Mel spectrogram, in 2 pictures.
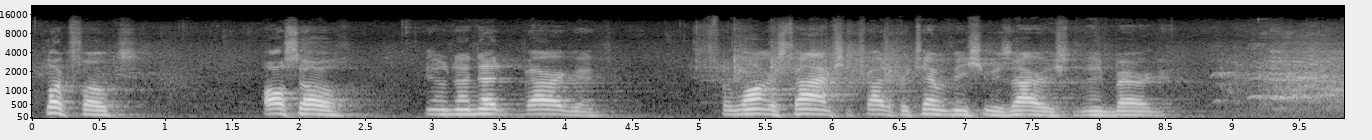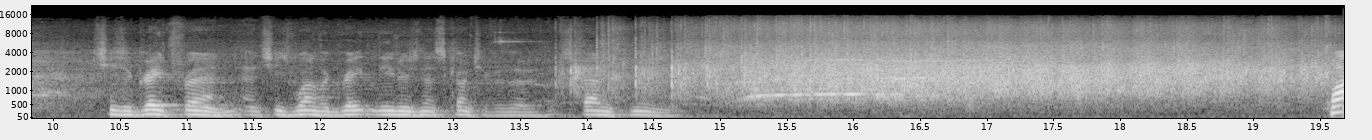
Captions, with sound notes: Look, folks, also, you know Nanette Barragán -- for the longest time, she tried to pretend with me she was Irish with the name Barragán. (Laughter.) She's a great friend, and she's one of the great leaders in this country for the Hispanic community. (Applause.)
